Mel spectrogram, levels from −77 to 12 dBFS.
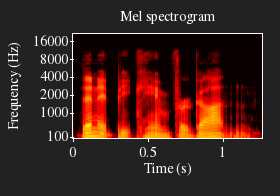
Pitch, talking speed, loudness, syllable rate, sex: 115 Hz, 190 wpm, -21 LUFS, 7.1 syllables/s, male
